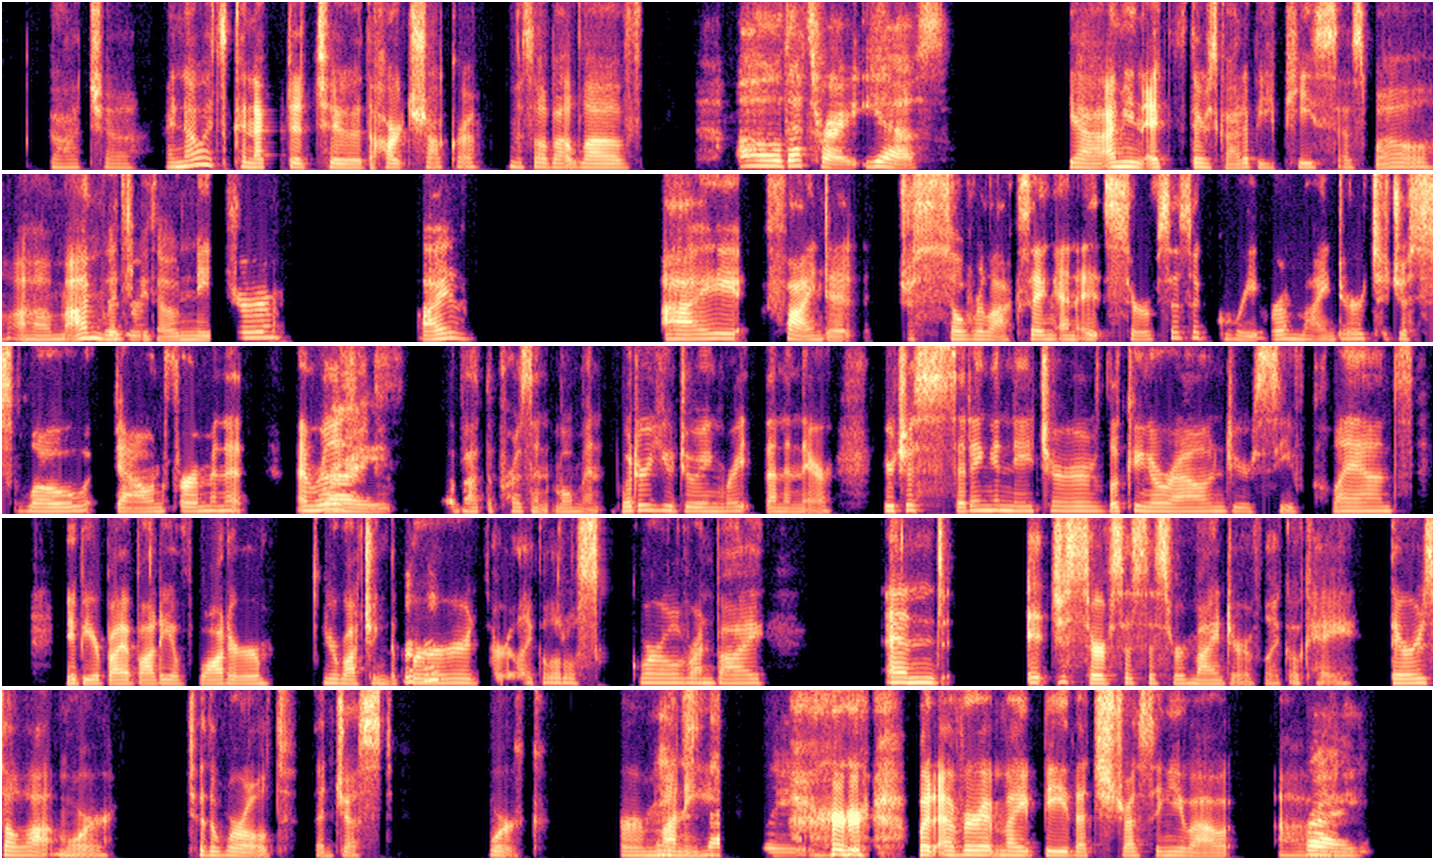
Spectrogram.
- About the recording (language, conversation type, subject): English, unstructured, How can I use nature to improve my mental health?
- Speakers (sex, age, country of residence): female, 30-34, United States; female, 35-39, United States
- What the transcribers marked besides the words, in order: tapping; laughing while speaking: "or"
